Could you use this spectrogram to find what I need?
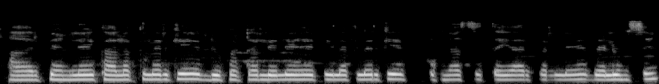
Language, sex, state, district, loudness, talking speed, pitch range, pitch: Hindi, female, Bihar, Jamui, -16 LUFS, 175 wpm, 215-225 Hz, 220 Hz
